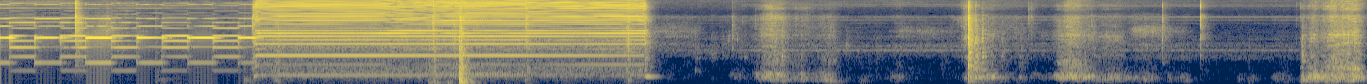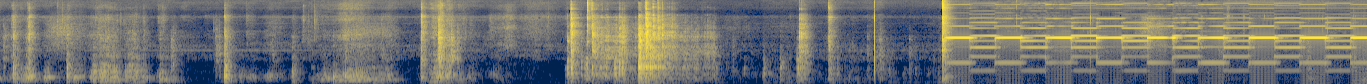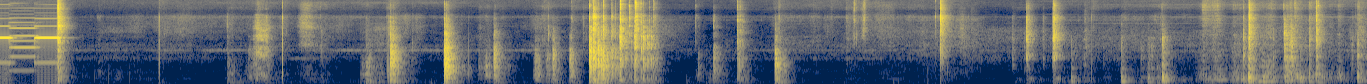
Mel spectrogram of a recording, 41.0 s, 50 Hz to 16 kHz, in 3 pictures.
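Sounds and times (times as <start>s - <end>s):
pulsing two-tone fire alarm: 0.0s - 6.6s, 23.1s - 28.1s
steady alarm tone: 0.0s - 6.9s, 23.1s - 31.5s.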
